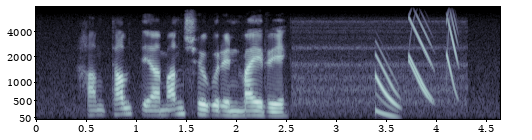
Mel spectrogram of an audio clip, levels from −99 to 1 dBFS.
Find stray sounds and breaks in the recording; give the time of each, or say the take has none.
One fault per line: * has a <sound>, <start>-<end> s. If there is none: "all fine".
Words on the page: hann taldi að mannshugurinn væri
* has a chirp, 3.4-4.2 s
